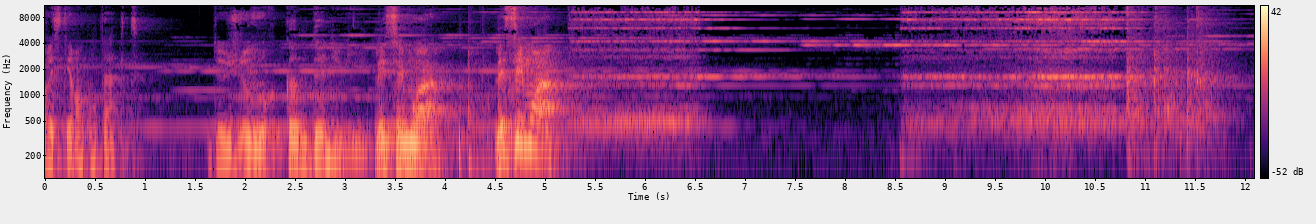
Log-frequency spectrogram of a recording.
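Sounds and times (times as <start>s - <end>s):
speech: 0.0s - 1.0s, 1.6s - 5.3s
telephone ringing: 4.2s - 12.0s.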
